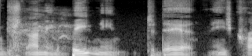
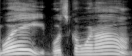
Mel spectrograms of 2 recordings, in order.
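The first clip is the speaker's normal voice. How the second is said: mock yell; 12 semitones higher, slower than usual. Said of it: "she yells at him".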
